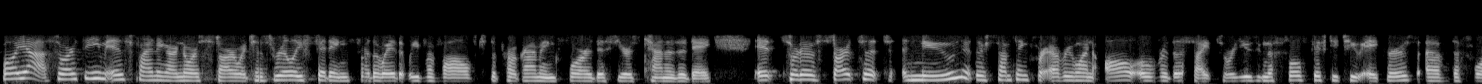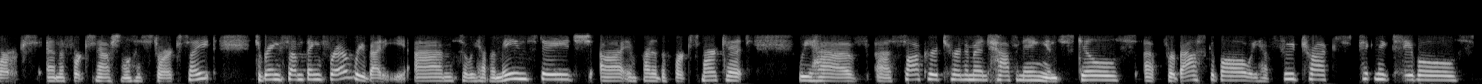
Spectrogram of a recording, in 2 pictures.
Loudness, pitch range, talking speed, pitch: -19 LUFS, 165-215 Hz, 190 wpm, 185 Hz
